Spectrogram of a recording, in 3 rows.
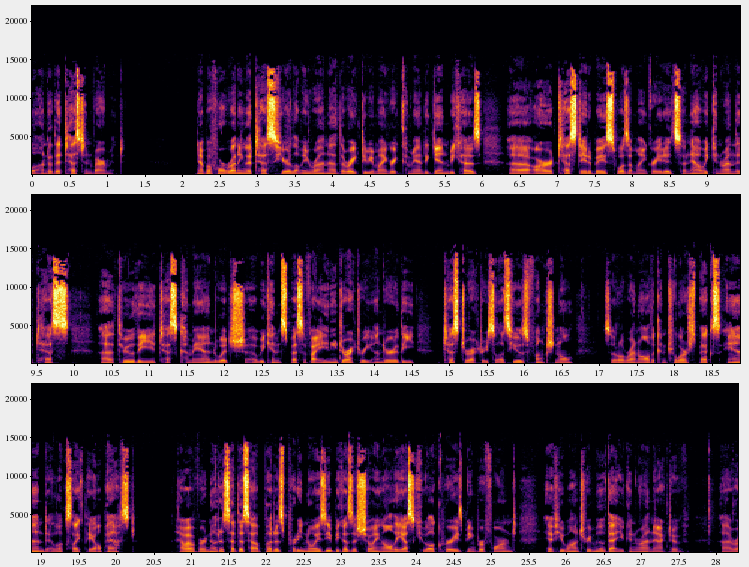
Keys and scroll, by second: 26.6 super+k.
